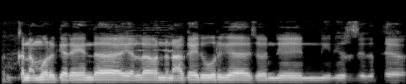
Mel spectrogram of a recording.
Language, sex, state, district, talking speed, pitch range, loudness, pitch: Kannada, male, Karnataka, Bellary, 145 wpm, 100-110 Hz, -14 LUFS, 105 Hz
